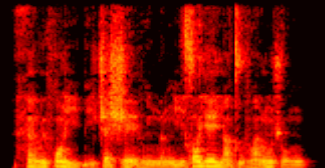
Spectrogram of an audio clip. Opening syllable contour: falling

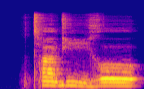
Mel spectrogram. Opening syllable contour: high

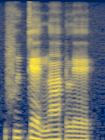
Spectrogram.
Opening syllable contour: high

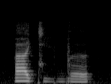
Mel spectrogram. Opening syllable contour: high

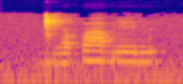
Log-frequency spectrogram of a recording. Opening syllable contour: low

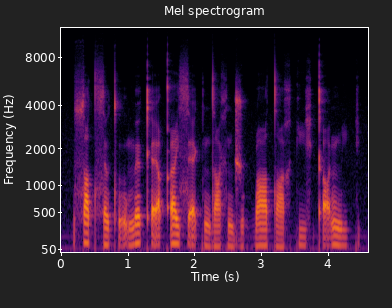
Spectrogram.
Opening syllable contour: falling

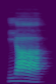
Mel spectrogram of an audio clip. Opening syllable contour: falling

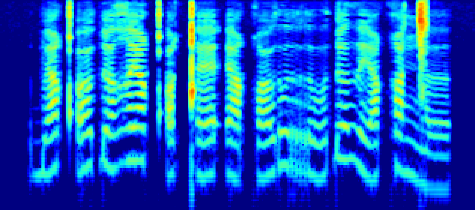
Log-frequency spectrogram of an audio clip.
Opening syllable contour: rising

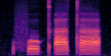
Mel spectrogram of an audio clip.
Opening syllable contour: low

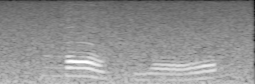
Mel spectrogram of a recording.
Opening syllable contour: falling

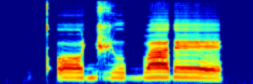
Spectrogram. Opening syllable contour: high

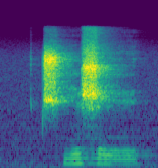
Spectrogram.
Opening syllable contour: rising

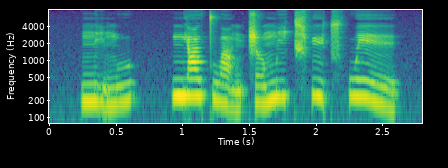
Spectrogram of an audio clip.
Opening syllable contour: low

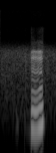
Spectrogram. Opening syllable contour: rising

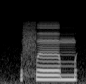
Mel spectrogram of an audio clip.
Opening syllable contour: high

